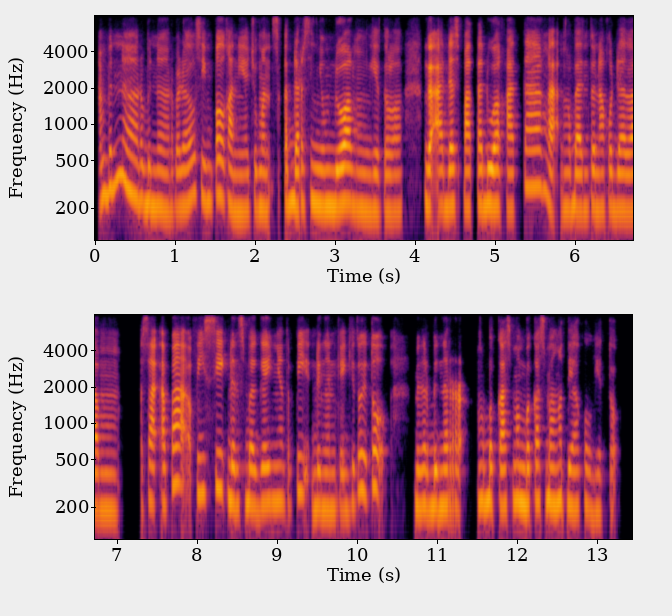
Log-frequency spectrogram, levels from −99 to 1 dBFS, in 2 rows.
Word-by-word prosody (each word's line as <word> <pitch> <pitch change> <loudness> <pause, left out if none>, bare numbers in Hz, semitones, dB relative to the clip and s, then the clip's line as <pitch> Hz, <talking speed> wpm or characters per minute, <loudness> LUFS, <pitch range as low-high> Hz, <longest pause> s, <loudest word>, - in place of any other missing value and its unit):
Mmm, 255 +4 -2
bener 295 -5 0
bener, 205 -3 -3
padahal 210 +6 -3
simpel 250 0 +1
kan 215 -4 +1
ya 190 - -3
cuman 200 0 -3
sekedar 210 -2 0
senyum 210 -2 -2
doang 210 -2 +3
gitu 190 0 -4
loh, 190 0 -4 0.2
nggak 210 -1 +7
ada 205 0 +2
sepatah 210 0 +1
dua 210 -1 +5
kata, 300 +11 +1
nggak 290 - +4
ngebantuin 195 0 -1
aku 195 +1 -2
dalam, 190 -1 -1 0.2
sa 225 - +1
apa, 265 +10 +4
fisik 265 +1 +1
dan 215 -2 0
sebagainya, 215 +1 -1
tapi 265 0 -5
dengan 195 -1 -4
kayak 190 0 -4
gitu - - -1
itu 275 +3 0 0.5
bener-bener 205 0 -1 0.3
ngebekas 215 -2 +1
membekas 225 0 0
banget 220 +1 -1
di - - +1
aku 200 -1 -8
gitu. 180 0 -11
210 Hz, 175 wpm, -24 LUFS, 200-225 Hz, 0.5 s, nggak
